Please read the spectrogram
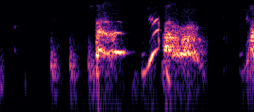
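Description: A dog, Mr. Bobo, barks and yips in a quick, uneven series of short bursts, moderately loud, with a whiny, rising tone to some of the calls.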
